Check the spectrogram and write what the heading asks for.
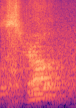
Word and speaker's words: Strachan: And the little town is spelled, I wish I had a blackboard, it's spelled S-T-R-A-C-H-A-N. S-T-R-A-C-H-A-N. And I wanted for years to call that Strachan or something. But if you go there, the people call it strong. Now how you get strong out of S-T-R-A-C-H-A-N, I'll never know.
